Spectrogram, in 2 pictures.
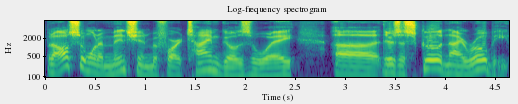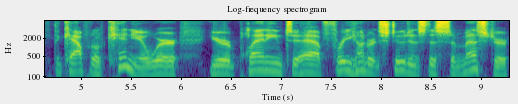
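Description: Recorded dry with no echo over a quiet background, a man speaks at a moderate pace with very even loudness. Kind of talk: interview. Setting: studio. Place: studio. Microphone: studio mic.

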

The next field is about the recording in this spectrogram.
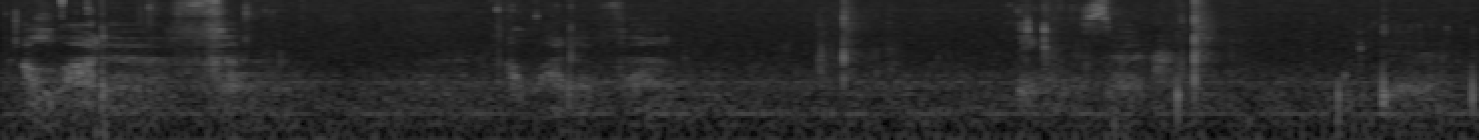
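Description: A woman speaks at a very slow pace with long, frequent pauses. Loud noise fills the background. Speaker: ASMR creator. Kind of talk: ASMR show and tell. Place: home room. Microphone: phone near.

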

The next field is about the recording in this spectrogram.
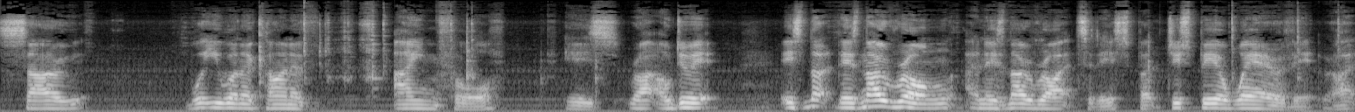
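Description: The pace is fairly slow. Pitch varies in an ordinary way. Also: man, medium pitch for a man.

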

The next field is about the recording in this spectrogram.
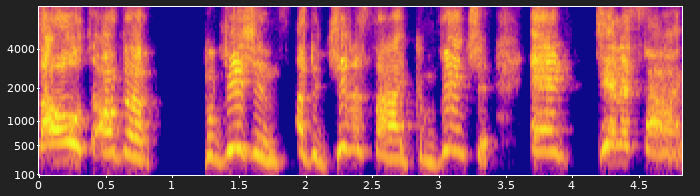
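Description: Against a quiet background, a woman talks at a moderate pace with very wide pitch swings. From Washington, D.C. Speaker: policy advocate and lawyer; lawyer. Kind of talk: panel discussion; panel discussion talk. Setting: video call. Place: home room. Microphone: video call.

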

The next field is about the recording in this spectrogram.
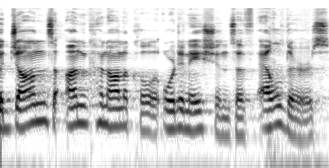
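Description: The tone is solemn, with ordinary pitch variation at a moderate pace. The background is quiet. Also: man. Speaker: priest leading service. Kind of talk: liturgical prayer and reading. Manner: fervent, solemn, measured. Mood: calm, reverent. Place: church.

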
